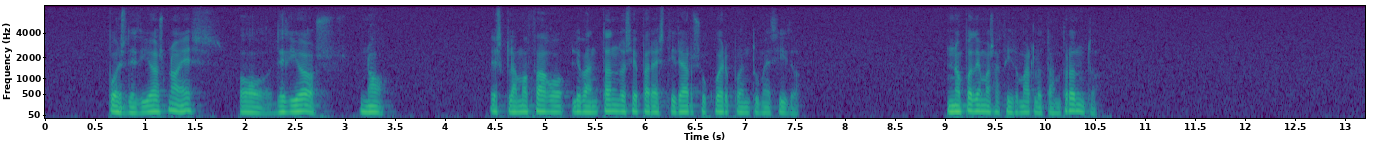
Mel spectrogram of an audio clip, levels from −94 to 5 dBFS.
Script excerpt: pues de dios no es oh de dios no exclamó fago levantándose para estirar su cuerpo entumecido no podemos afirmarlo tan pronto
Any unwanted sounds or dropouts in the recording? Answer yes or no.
no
